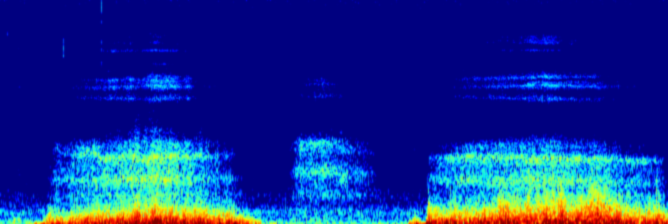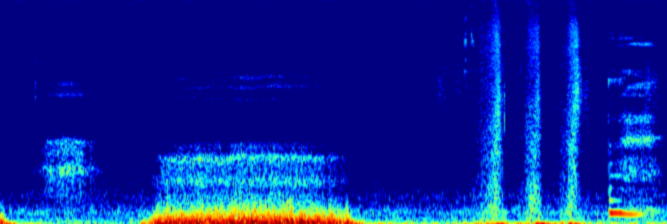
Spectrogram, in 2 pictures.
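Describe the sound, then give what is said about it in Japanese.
Breath gently blown into an ear to clear away fine earwax during ear cleaning: three long, soft, airy blows of several seconds each, separated by quieter pauses. A few faint clicks follow near the end. “これからお耳にふーっと息を吹きかけて細かい耳垢を飛ばしていきますね。”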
